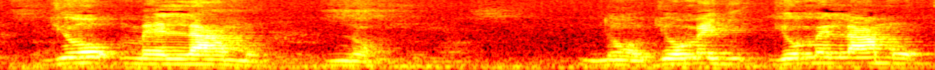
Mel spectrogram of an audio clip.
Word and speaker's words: llamo: Remember que esta pronunciación es like ya, ye, ye, yo, you.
